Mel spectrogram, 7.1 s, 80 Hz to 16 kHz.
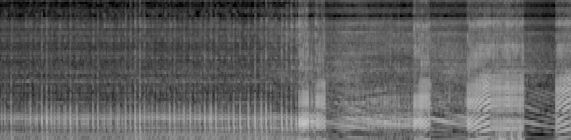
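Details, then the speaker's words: McCulloch Super Pro 70 chainsaw after fixing the pulse line fault (suspected gasket sealer blockage), mixture richened slightly: steady two-stroke buzz, clean quick revs up and down with no stumble or bog; no longer surging, running healthy. "okay so the sign the fact that this thing's not racing up and down and doing all kinds of crazy stuff it's a sign that it's fixed"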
